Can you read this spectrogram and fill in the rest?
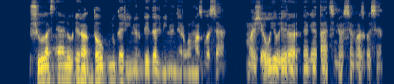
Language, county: Lithuanian, Panevėžys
